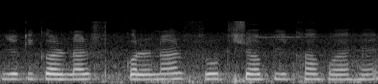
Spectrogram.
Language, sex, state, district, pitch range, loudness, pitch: Hindi, female, Bihar, Darbhanga, 235-245 Hz, -21 LUFS, 240 Hz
